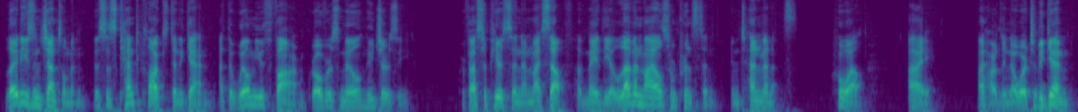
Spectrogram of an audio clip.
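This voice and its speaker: A man's voice: mid-range voice, animated, moderate pace, a bit bright. A man playing an earnest radio news reporter in a radio play, asking questions and reporting formally. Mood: breathless reporting.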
